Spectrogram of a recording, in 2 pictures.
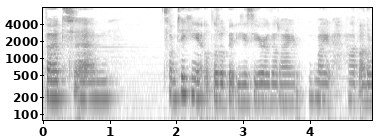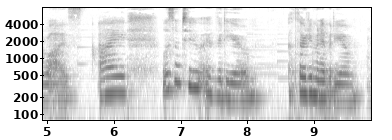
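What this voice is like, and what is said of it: Strained, fading voice. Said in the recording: “losing my voice today because I spoke a lot yesterday, so my voice is a little bit unenthusiastic”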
